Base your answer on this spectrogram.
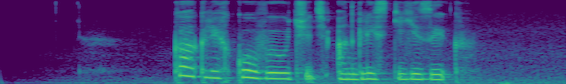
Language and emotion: Russian, sad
